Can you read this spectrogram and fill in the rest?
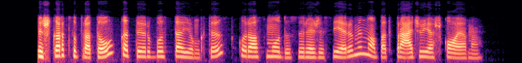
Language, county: Lithuanian, Kaunas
